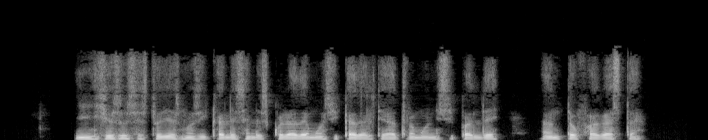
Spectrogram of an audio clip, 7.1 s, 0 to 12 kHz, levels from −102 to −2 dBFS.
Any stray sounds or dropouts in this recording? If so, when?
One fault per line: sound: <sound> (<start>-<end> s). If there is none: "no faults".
no faults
